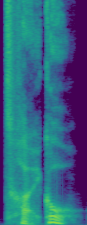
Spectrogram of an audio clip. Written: 采购

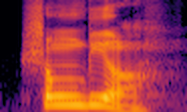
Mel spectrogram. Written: sheng1 bing4

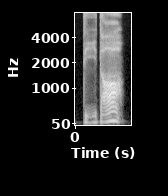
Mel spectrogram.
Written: 抵达

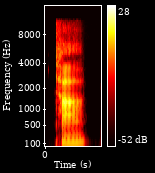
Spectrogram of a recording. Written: 他

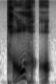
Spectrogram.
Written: 讨好

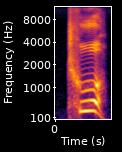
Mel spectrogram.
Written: Che1

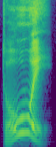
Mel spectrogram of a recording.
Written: zhou1 wei2

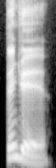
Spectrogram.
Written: gan3 jue2

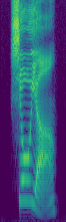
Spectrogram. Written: 修养

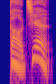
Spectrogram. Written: 稿件

